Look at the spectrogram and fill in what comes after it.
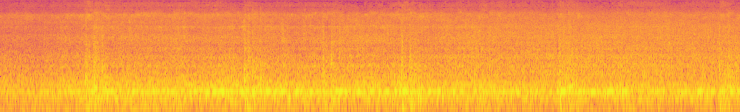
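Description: Locomotive running along the track: a steady engine hum over rumbling wheel-and-rail noise that grows louder in the first second or so, with a few sharp knocks spaced a couple of seconds apart.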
